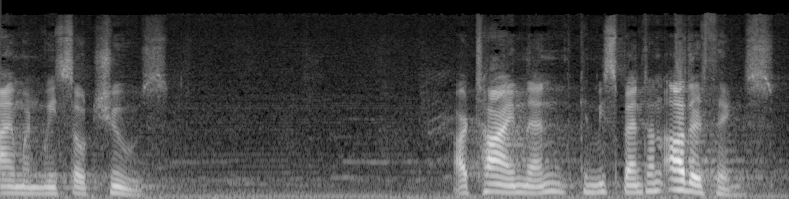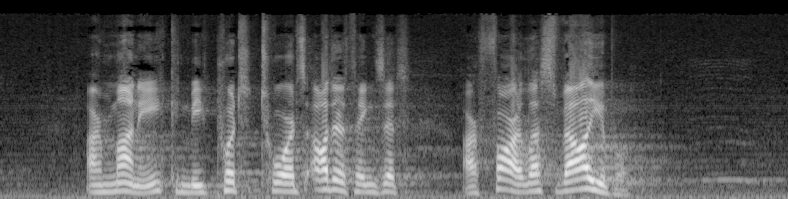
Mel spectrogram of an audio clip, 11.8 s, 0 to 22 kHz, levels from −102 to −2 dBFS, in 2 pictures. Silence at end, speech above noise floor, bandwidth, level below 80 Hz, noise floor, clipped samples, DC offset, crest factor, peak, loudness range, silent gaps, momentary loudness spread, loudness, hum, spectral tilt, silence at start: 0.4 s; 28 dB; 16.5 kHz; -48 dBFS; -48 dBFS; under 0.1%; under 0.1%; 18 dB; -4 dBFS; 9 LU; none; 16 LU; -20 LUFS; 60 Hz at -50 dBFS; -5.5 dB/octave; 0 s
